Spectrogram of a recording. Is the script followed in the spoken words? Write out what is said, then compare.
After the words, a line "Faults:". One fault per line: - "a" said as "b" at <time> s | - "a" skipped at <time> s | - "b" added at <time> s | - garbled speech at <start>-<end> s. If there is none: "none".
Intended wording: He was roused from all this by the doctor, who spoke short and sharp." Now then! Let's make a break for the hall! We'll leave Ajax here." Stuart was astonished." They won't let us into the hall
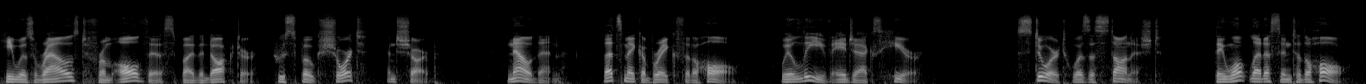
He was roused from all this by the doctor, who spoke short and sharp." Now then! Let's make a break for the hall! We'll leave Ajax here." Stuart was astonished." They won't let us into the hall
Faults:
none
